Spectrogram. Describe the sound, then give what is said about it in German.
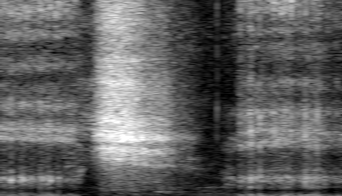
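A person mimics with their voice someone who fell asleep during a church sermon and began snoring: a raspy, drawn-out inhale-and-exhale snore followed by a softer second rattle, fairly loud, with no talking. “dieser Pastor, dem ist das auch passiert, der hat also hat gepredigt und da ist jemand eingeschlafen und hat angefangen zu schnarchen.”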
